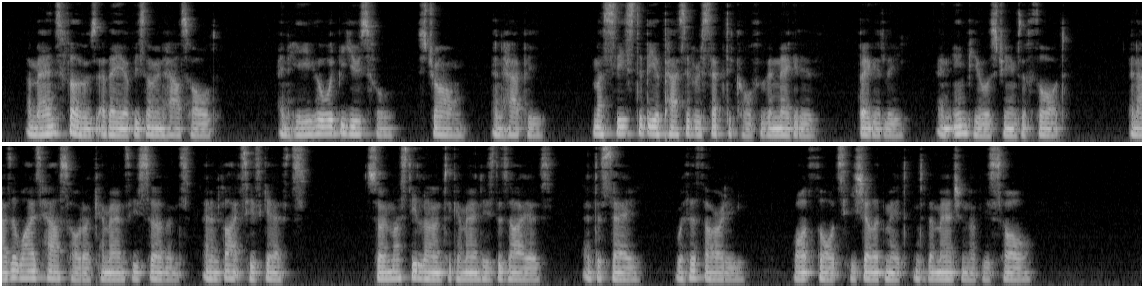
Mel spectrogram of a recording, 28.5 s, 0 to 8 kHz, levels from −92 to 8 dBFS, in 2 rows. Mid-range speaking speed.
Yes: average, 145 wpm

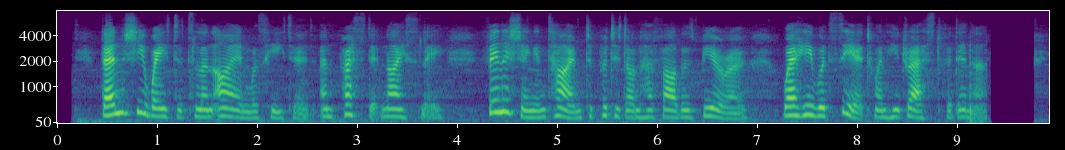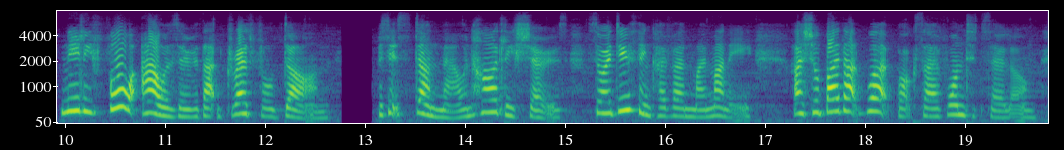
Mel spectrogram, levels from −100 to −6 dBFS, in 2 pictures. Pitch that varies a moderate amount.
No: wide, 6.9 semitones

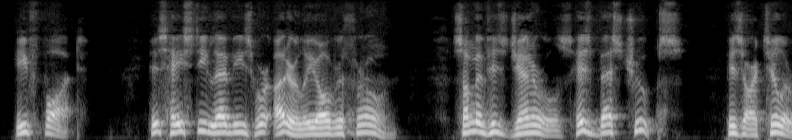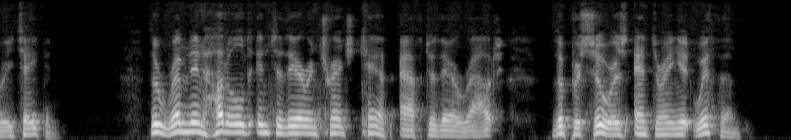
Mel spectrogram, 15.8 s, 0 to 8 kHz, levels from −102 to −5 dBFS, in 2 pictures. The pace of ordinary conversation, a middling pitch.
No: slow, 130 wpm; medium, 155 Hz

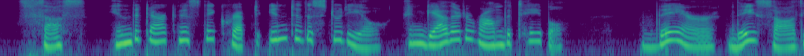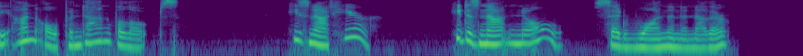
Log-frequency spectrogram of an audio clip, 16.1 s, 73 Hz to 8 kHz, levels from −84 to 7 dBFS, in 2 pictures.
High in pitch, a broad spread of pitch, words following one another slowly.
Yes: high, 215 Hz; wide, 8.1 semitones; slow, 120 wpm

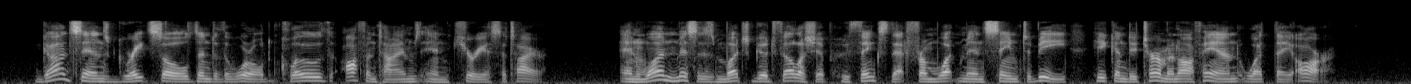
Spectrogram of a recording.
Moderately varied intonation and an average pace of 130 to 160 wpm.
Yes: average, 4.1 semitones; average, 145 wpm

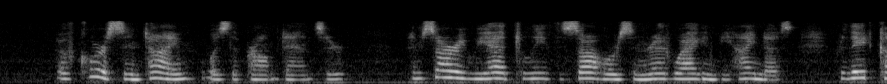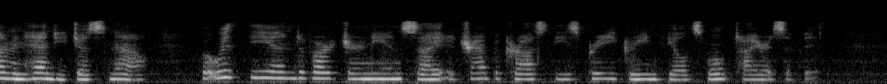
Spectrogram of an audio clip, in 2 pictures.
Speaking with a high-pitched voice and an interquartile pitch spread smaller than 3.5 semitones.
Yes: very high, 250 Hz; narrow, 2.5 semitones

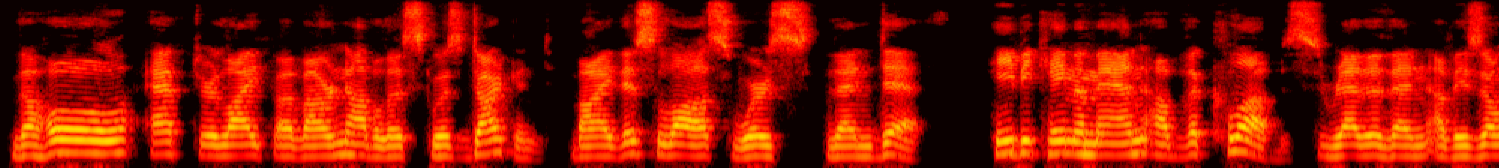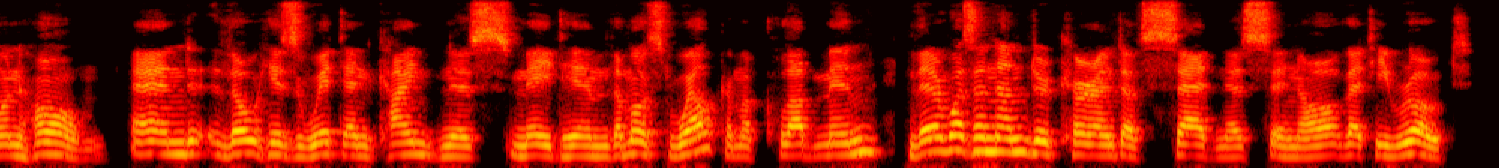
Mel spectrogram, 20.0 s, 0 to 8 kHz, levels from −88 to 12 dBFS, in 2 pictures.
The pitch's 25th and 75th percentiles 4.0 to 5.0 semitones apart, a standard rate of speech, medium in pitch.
No: average, 3.2 semitones; average, 155 wpm; medium, 155 Hz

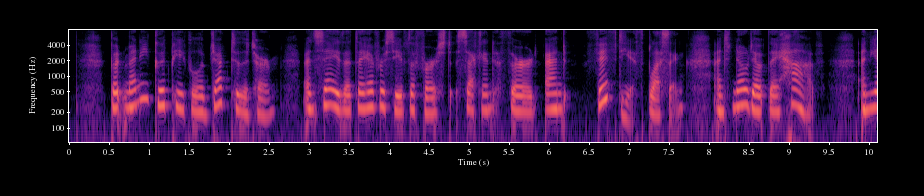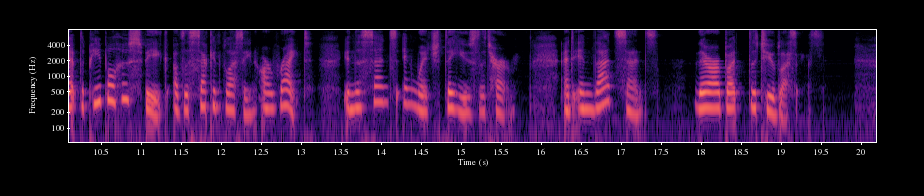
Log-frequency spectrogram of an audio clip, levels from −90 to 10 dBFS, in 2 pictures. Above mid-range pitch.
Yes: high, 240 Hz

